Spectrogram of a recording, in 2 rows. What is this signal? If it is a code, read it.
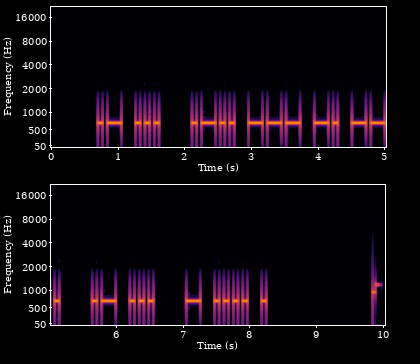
Morse code, heard as a keyed tone, about 17 wpm, 700 Hz. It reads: AS LONG AS THE
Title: Sets of 4 Words 17wpm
